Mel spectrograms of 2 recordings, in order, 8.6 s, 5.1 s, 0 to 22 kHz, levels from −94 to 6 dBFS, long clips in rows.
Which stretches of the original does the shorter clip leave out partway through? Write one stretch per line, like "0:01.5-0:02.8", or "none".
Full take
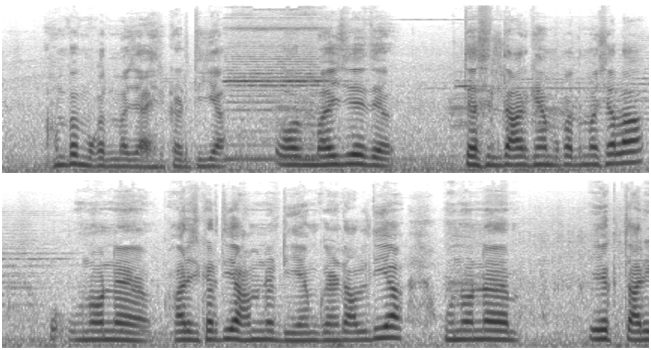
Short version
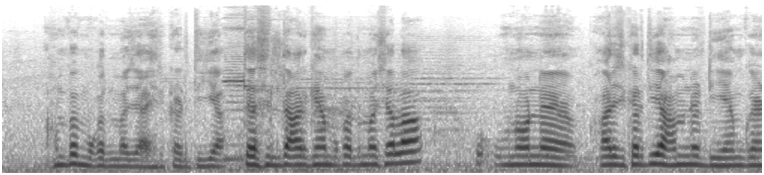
0:01.5-0:03.0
